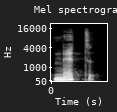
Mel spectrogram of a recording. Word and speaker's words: nicht: c'est remarquez aussi que l'adverbe de négation est prononcé net c'est quelque chose qu'on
